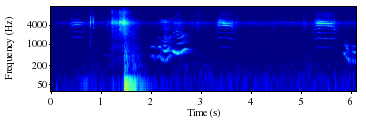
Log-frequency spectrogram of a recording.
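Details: Domestic cat meowing in a series of short harmonic calls with pauses between, one longer wavering call in the middle, and a sharp bump or knock early on.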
